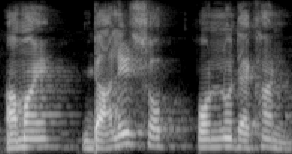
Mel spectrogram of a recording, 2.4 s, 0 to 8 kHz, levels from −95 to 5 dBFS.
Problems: none marked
